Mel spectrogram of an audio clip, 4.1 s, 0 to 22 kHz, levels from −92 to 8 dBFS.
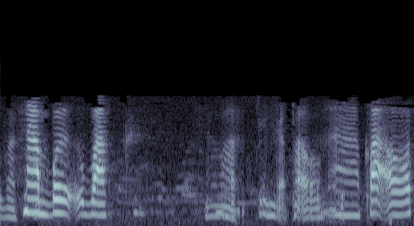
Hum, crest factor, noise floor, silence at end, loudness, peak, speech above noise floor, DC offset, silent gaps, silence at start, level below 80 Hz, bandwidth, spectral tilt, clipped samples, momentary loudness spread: none; 18 dB; -47 dBFS; 0 s; -23 LUFS; -6 dBFS; 24 dB; under 0.1%; none; 0 s; -62 dBFS; 4 kHz; -9 dB/octave; under 0.1%; 22 LU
